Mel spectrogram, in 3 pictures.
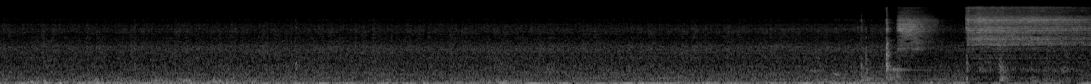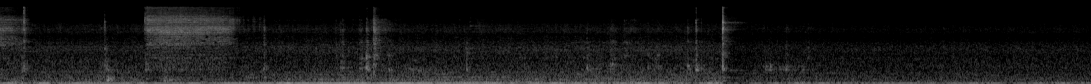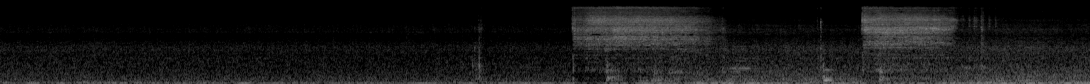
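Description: An electromagnetic sheet metal brake being worked. A low steady hum runs for the first two-thirds and stops at a sharp click. Several short hissing bursts of a second or two and a few clicks come as the clamp bar and sheet are handled.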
